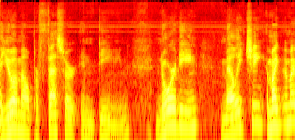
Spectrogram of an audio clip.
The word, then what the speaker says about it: Melikechi: a writer, a UML professor and dean, Noureddine Melikechi. Am I pronouncing the last name? Melikechi, last name? Yeah, Melikechi, yes.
